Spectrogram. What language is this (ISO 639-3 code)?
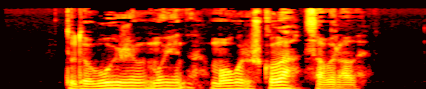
chm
